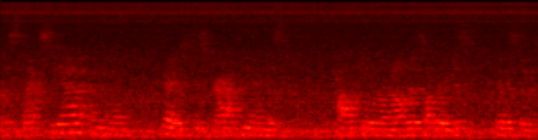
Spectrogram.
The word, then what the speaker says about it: dyscalculia: Dyscalculia, it's pronounced different ways. I say dyscalculia.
